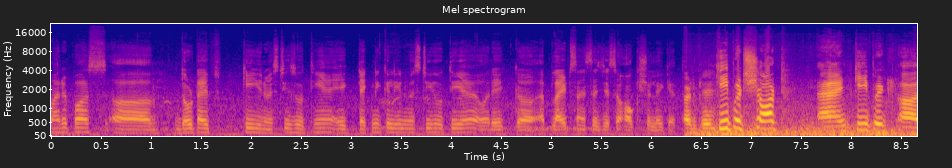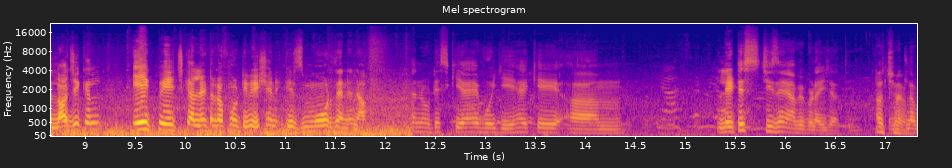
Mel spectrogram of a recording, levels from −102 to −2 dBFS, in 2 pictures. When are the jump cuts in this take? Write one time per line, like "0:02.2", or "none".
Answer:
0:06.4
0:12.2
